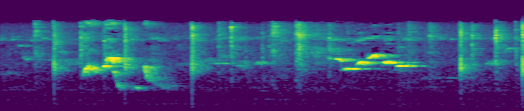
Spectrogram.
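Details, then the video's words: White-rumped shama singing in a contest, scratchy harsh notes and squawks mixed with short whistled phrases, sharp clicks punctuating the song, a steady low hum underneath. "Cara Mengadu kekuatan Ocehan Burung Murai batu white rumped shama"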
